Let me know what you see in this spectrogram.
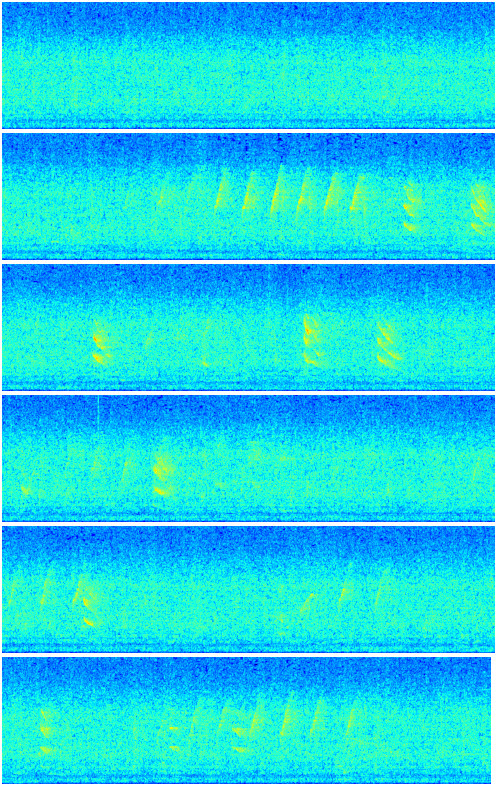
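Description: Small birds calling now and then over a steady background hum: short, high calls that slide downward in pitch, beginning about seven seconds in with a quick run of notes, then scattered single calls.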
